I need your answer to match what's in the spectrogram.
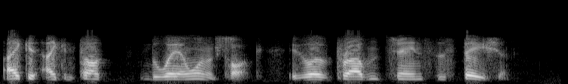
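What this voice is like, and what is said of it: Poor Mike Tyson impression, sounds Russian. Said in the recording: “Mike Tyson impression ... hot mess ... that was Mike Tyson? ... that's double hot mess ... Mike, that sounds nothing ... That guy was like Russian”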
